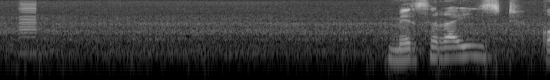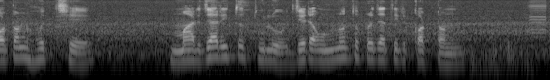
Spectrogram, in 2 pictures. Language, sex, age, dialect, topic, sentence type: Bengali, male, 18-24, Western, agriculture, statement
